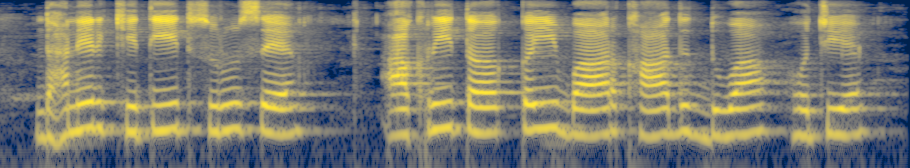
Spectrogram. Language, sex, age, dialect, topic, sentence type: Magahi, female, 31-35, Northeastern/Surjapuri, agriculture, question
